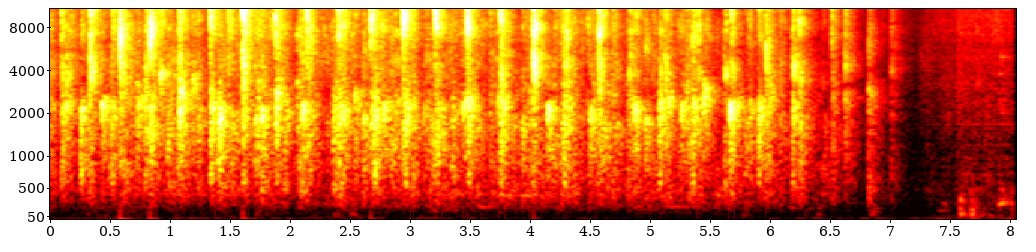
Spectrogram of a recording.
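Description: Audience applause welcomes a woman to the stage to read: dense, steady clapping from many hands that carries on for several seconds before thinning and fading near the end.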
